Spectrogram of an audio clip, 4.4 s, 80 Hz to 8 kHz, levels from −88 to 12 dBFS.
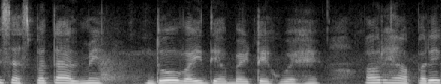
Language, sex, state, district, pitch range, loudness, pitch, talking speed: Hindi, female, Uttar Pradesh, Hamirpur, 200-240 Hz, -16 LUFS, 215 Hz, 135 wpm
